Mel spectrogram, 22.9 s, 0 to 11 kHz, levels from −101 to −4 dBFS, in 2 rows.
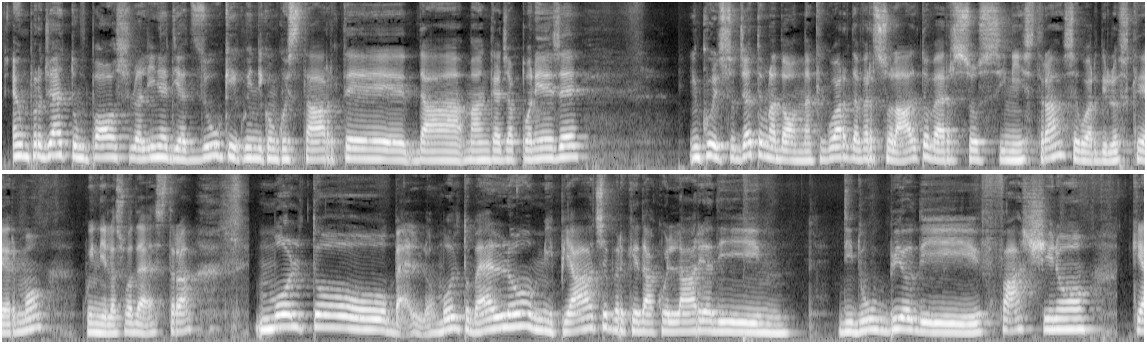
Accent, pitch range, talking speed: native, 135-170 Hz, 135 wpm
